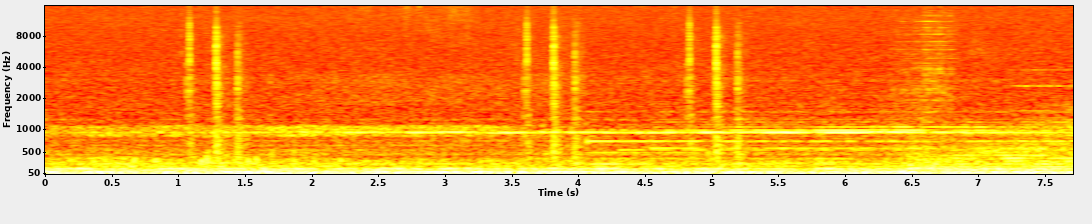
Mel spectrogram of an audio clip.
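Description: Metal latches click and clack in a lock.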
